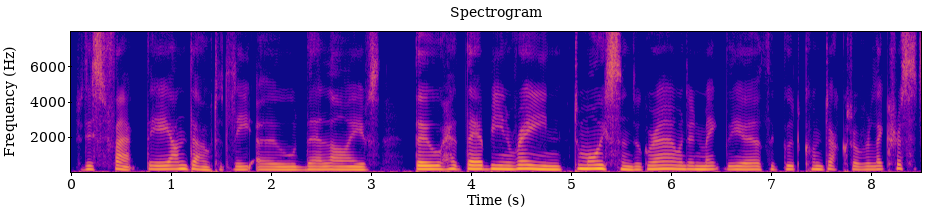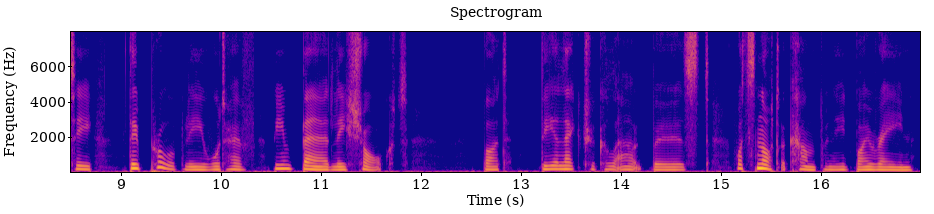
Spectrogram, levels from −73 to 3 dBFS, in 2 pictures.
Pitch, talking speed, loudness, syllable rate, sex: 180 Hz, 150 wpm, -19 LUFS, 4.5 syllables/s, female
